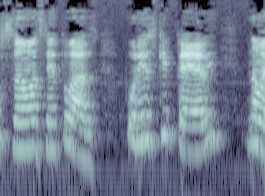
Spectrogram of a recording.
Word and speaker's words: pele: Segundo passo, identificar a sílaba tônica. O que é mesmo a sílaba tônica? É a sílaba que pode ser prolongada. Então a sílaba tônica aqui é quem?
